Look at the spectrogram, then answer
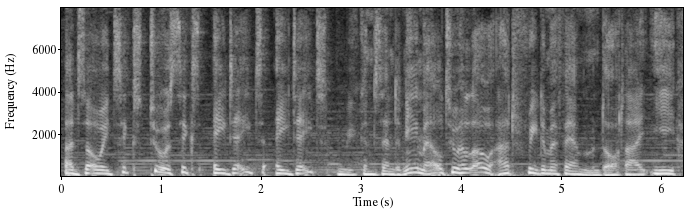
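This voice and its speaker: A man hosts a late-night radio show over a music bed. His voice sits a little high and swings widely in pitch, with a gravelly creak at the edges. He delivers chatty, playful patter like a scripted link between songs. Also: very animated, normal speed, darkish tone. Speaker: radio presenter.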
